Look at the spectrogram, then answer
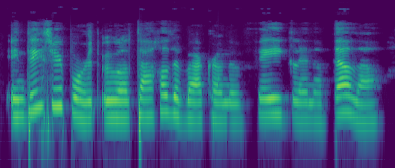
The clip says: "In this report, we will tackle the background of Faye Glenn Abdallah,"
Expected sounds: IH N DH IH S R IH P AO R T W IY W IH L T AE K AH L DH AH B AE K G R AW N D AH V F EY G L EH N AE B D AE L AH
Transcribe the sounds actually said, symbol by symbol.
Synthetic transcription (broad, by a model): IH N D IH S R IH P AO R T W IY W IH L T AE K AH L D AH B AE K G R AW N D AH V F EY G L EH N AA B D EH L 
